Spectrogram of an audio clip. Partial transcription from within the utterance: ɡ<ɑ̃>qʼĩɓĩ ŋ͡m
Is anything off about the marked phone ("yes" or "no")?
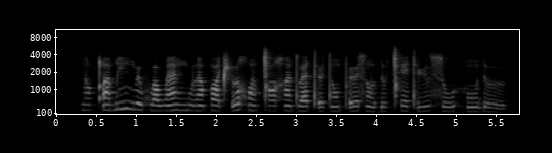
no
